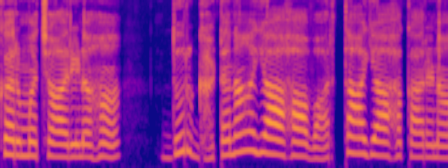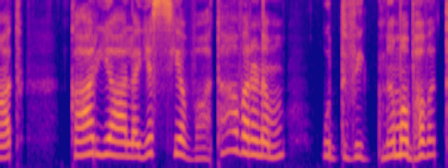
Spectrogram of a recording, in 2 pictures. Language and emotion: Sanskrit, sad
